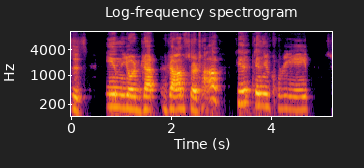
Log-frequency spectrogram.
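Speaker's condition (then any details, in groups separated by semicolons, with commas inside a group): Cerebral palsy; from birth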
